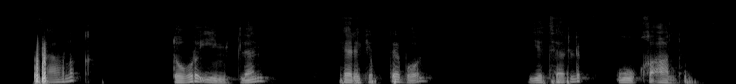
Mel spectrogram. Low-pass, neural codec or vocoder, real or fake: 9.9 kHz; none; real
